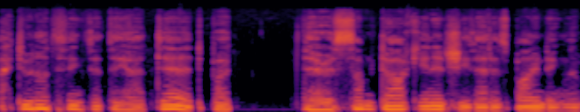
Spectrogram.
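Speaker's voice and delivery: whispering god-like deity voice. Voicing a deity speaking in a character's mind: whispering deity voice. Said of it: "she sort of whispers in the back of your mind".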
